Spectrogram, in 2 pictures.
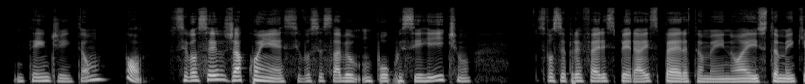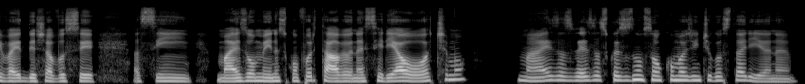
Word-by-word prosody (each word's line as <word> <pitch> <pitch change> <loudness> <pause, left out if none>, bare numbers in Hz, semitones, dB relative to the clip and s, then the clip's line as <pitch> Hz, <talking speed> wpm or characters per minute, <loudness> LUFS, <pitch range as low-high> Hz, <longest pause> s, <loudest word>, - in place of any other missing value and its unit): Entendi, 165 -1 -5
então, 185 +11 -4 0.2
bom, - - +2 0.3
se 190 - -7
você 215 +4 +2
já 190 -1 +4
conhece 155 -9 -1
e - - -14
você 155 +3 -7
sabe 150 -1 -1
um 150 +1 -3
pouco 150 +1 -4
esse 150 -1 -2
ritmo, 160 -1 -3 0.7
se - - -15
você 160 -1 -3
prefere 155 -1 0
esperar, 145 -3 -1
espera 145 -2 +1
também, 130 -2 -4
não 130 +1 -1
é 140 - +2
isso 135 +1 0
também 140 -4 +1
que 170 - -4
vai 150 -1 +3
deixar 150 +1 +1
você, 150 0 0 0.4
assim, 150 0 -2 0.2
mais 145 +3 +4
ou 170 - +4
menos 165 0 +2
confortável, 150 -4 +4
né, 145 0 +1
seria 160 +1 +5
ótimo, 220 +10 +1 0.5
mas, 180 +1 0
às 185 -2 -1
vezes, 180 +2 +1
as 195 - -2
coisas 190 -1 -1
não 220 0 +6
são 200 -1 +2
como 200 0 +2
a 195 - +4
gente 195 +1 -1
gostaria, 180 -6 -2
né. 130 -1 -6
155 Hz, 180 wpm, -23 LUFS, 145-185 Hz, 0.7 s, não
